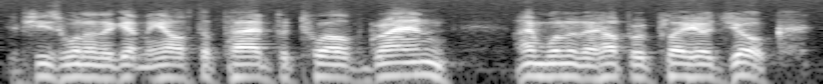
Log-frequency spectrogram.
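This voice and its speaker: An actor playing a gruff, shady restaurant owner in an old-time radio mystery, slangy and defensive. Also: male voice, mid-range voice, steady tone, fairly quick, fairly bright tone, close to an everyday voice, poor audio. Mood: grudging.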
